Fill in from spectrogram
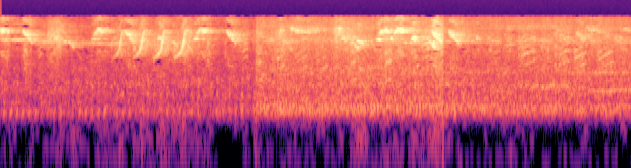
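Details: Capuchino seedeater singing: high, fast series of whistled, upswept notes and short trills, repeated quickly with varied phrases, over a steady background hiss.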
